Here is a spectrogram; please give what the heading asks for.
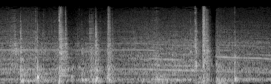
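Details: Mid 2003 dual-processor Power Mac G5 with the internal air shroud put back in: fan whine eases down in pitch over a few seconds amid handling clunks, with airflow returning to normal idle speed.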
